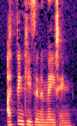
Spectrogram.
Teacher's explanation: the word think is stressed in this sentence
